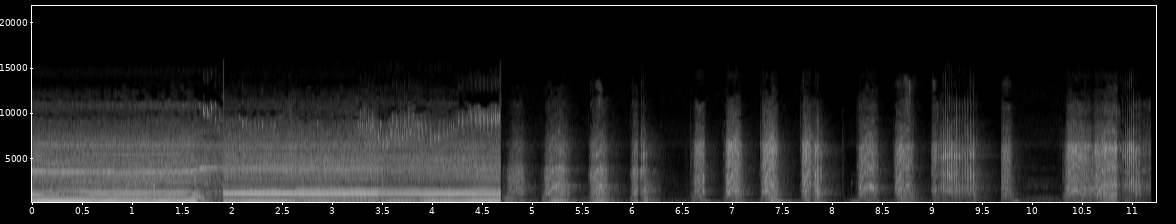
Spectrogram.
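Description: Cordless drill running with a steady whine that shifts in pitch partway, then run in a string of short trigger pulses, about two a second, driving screws into wooden framing.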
